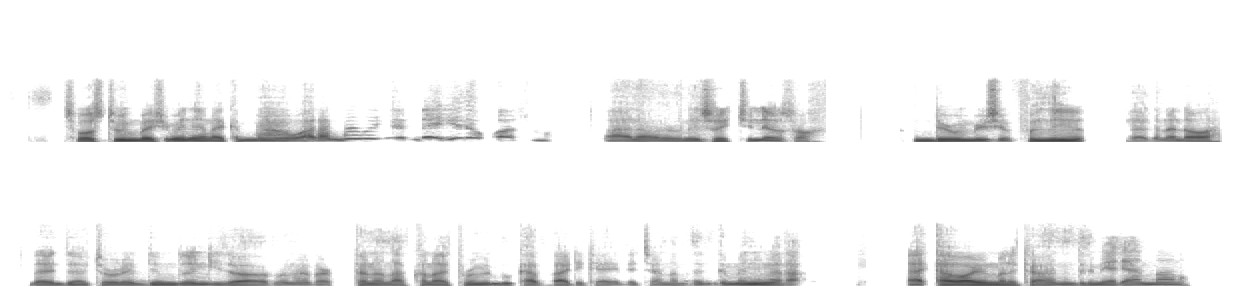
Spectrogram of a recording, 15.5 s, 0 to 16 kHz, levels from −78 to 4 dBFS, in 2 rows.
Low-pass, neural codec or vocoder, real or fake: 7.2 kHz; codec, 16 kHz, 0.5 kbps, X-Codec, HuBERT features, trained on balanced general audio; fake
